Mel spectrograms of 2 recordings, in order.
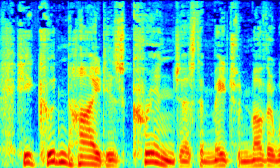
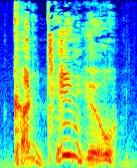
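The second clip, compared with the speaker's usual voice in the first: short, curt, sharp snapped delivery; 3 semitones higher than usual. Narrator reads the matron mother answering the illithid, snapped. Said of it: "snapped Benray".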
